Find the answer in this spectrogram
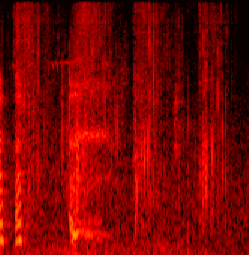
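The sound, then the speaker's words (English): A few crunchy footsteps shuffle, uneven and scuffing rather than evenly paced, with faint background noise between steps. “That is called walking.”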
